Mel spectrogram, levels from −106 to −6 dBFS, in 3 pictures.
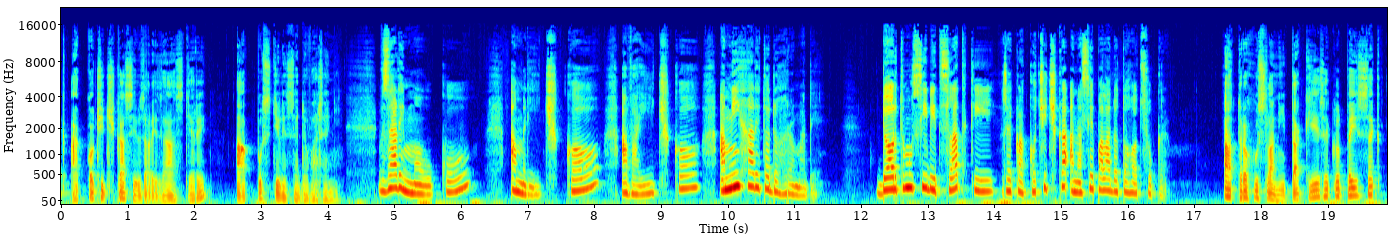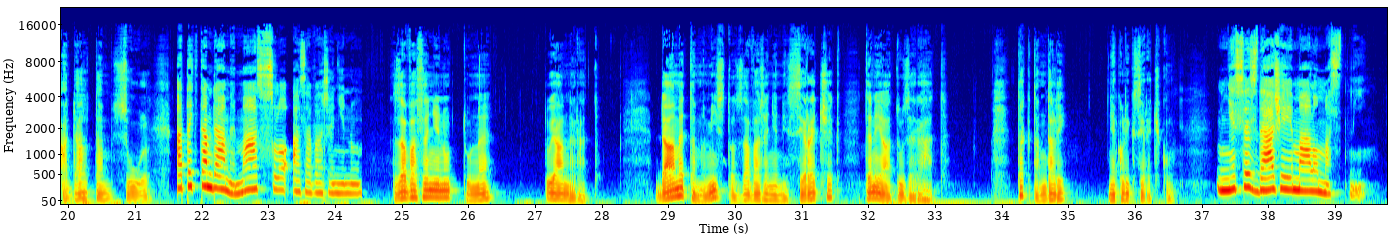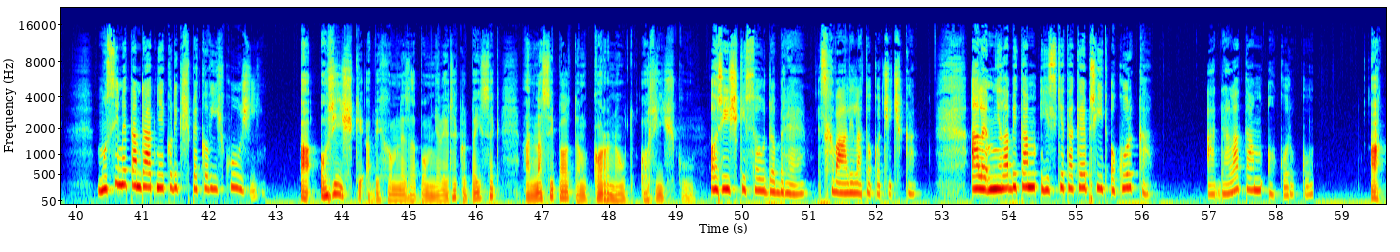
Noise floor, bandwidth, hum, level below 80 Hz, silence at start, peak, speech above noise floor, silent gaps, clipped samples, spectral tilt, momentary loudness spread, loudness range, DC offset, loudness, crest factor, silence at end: -66 dBFS; 15 kHz; none; -44 dBFS; 0.05 s; -2 dBFS; 40 dB; none; under 0.1%; -5 dB/octave; 17 LU; 11 LU; under 0.1%; -26 LUFS; 26 dB; 0.05 s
